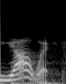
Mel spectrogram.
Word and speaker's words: Yahweh: Scholars are saying now that probably the correct way to say God's personal name would be Yahweh.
